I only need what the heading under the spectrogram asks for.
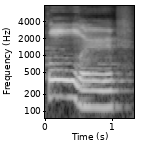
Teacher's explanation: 발음하면은 기억이 이응으로 바뀐다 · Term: 비음화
